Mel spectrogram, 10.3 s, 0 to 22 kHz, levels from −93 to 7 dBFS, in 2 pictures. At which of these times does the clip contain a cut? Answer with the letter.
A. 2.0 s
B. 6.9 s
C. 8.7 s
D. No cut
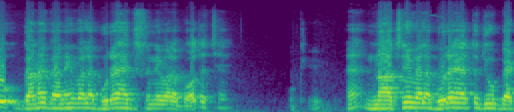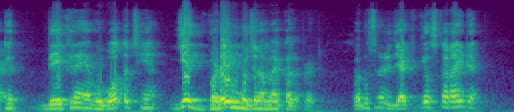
C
